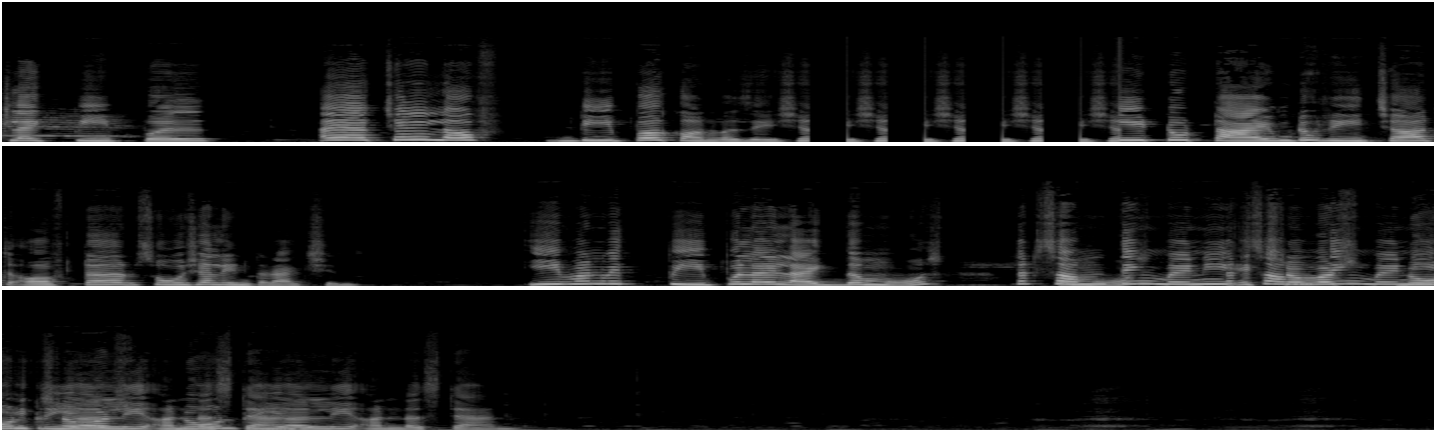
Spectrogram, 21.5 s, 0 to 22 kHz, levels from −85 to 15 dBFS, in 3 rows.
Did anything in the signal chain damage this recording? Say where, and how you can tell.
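Yes. There is a stutter with silent gaps from 4.03 to 5.59 s, just before "to time to recharge". A 196 ms fragment plays, then about 193 ms of digital silence follows. The cycle repeats every 389 ms, four times over. The stage is playback or its buffer. The likely cause is a stalled player or stream that replayed its last fragment on each retry and then ran dry. The audio meant for that span is gone.

A doubled audio track starts abruptly at 12.45 s, right after "like the most that's", and runs to the end. A second full-band copy trails the original by about a second. It sits about 5 dB lower. It carries no decay or room colour, so it is not an echo. The likely cause is the same signal captured again through a slower path, or an edit holding two misaligned copies.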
